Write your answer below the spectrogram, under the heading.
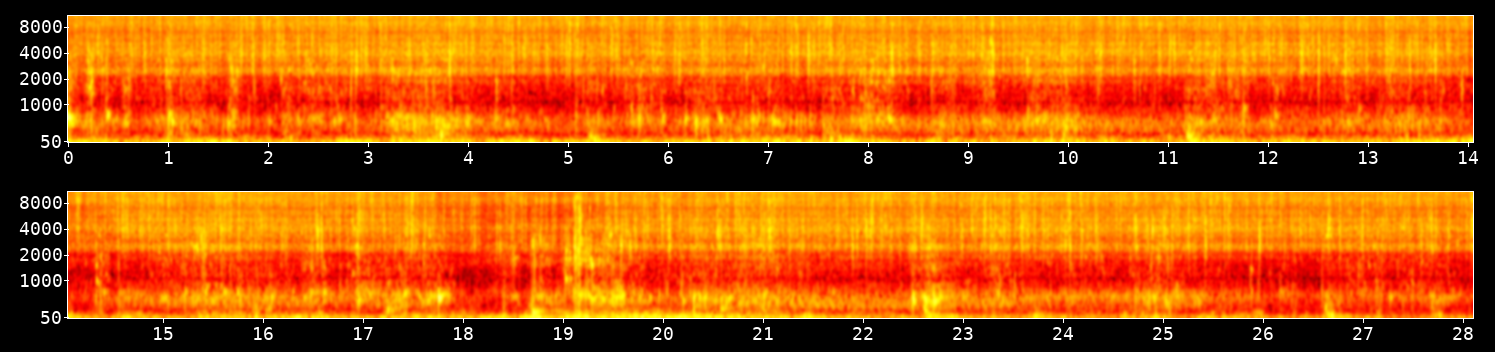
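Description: Seawater sloshing and gurgling around a camera held just under the surface by a snorkeler, with a sharper splash about two-thirds of the way through.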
